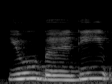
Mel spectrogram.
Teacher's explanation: bunyi huruf ba sukunnya Kita pantulkan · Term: Qalqalah Sura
